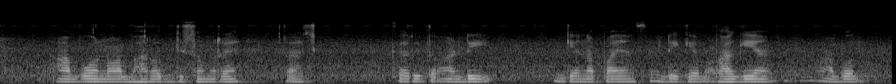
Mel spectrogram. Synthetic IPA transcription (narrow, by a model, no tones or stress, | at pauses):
abonabʱaːɾot̪̚d̪ɪsəmɾɛ | ɾa̰ːd͡ʒ | kəɾit̪o̰ɐɖi | ɡenapaːjasɐɖikebʱaːɡijã | abo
